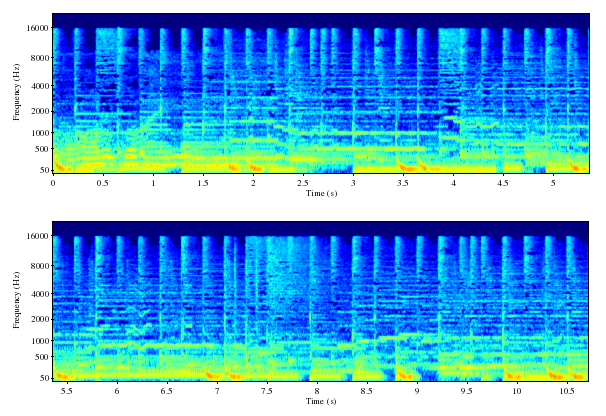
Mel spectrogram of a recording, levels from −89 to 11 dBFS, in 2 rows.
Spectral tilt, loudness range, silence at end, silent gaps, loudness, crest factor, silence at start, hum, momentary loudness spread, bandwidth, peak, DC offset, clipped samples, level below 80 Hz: -6 dB/octave; 2 LU; 0 s; none; -26 LUFS; 14 dB; 0 s; none; 6 LU; 16.5 kHz; -10 dBFS; under 0.1%; under 0.1%; -28 dBFS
